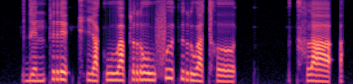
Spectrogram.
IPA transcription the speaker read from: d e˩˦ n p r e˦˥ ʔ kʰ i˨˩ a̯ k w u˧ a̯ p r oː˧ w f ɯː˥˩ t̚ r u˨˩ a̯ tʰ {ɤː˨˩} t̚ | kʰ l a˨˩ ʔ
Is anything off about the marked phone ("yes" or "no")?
no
